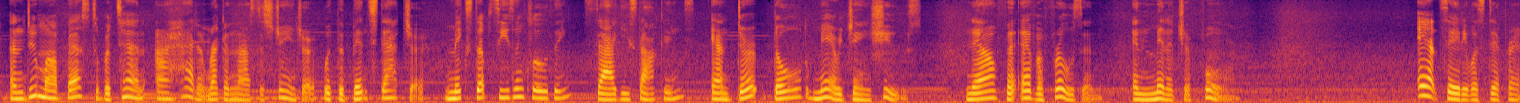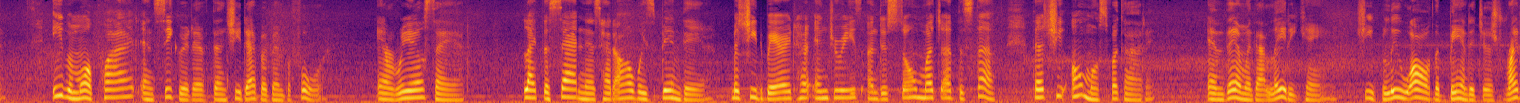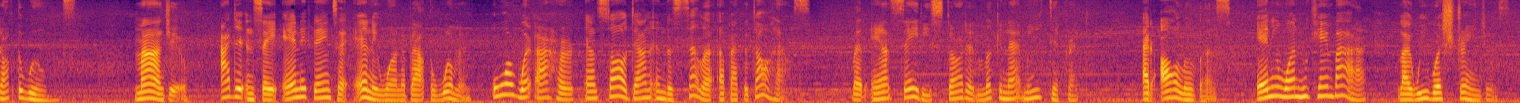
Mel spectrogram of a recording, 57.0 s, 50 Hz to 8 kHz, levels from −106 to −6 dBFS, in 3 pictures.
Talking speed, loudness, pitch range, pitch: 140 wpm, -22 LUFS, 155-210 Hz, 180 Hz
